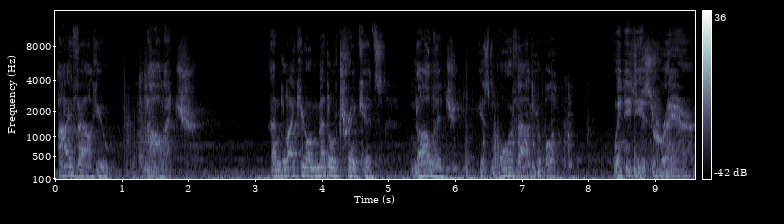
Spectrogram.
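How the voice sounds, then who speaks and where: An actor playing a calm, menacing alien male conqueror who collects worlds, speaking in a measured, clinical way in a video game cutscene. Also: fairly low pitch. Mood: cold. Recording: echoey game mix with loud music.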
